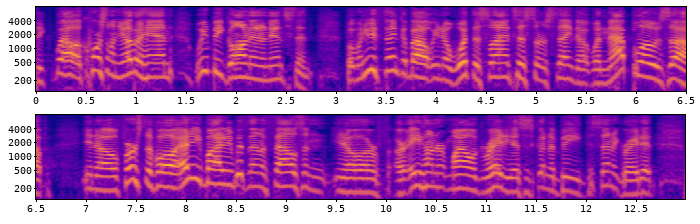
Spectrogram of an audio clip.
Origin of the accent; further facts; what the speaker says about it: Milford, Delaware, United States; I grew up down in Delaware, you know, Milford.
